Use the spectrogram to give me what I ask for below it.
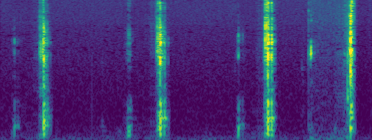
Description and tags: Counter Ticks
Some altered key presses on an old keyboard meant to imitate the counter sound in the background of this game.
I changed their pitch in Audacity.
click, counter, effect, game, key, keyboard, sfx, sound, tick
